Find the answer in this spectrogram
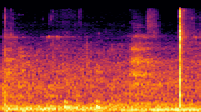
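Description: Street ambience with a steady low traffic hum and faint voices, then a single sharp hand slap near the end.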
